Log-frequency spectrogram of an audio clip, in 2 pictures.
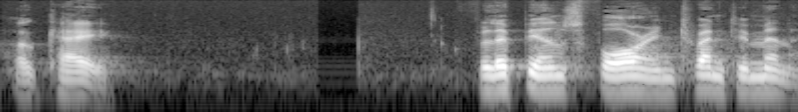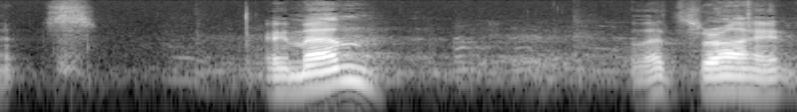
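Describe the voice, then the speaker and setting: A man preaching a sermon while he has a head cold, his voice gravelly, pausing often with ums and uhs and repeating phrases for emphasis. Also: medium pitch. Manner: halting, many ums and uhs. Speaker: pastor.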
